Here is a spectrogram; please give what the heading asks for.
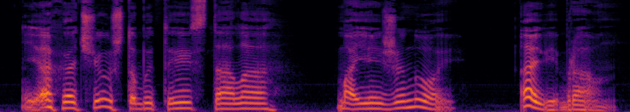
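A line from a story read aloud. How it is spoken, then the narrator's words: Calm. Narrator (Russian): спокойно произнес он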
